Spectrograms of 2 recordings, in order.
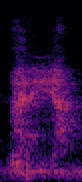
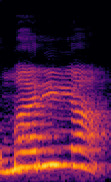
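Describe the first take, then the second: First: The name is said softly, at normal volume. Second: The name is called out loudly and forcefully.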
